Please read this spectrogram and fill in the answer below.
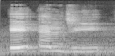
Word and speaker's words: algae: ALGAE.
